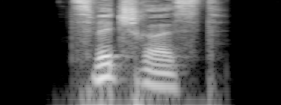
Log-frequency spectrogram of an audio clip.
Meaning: second-person singular subjunctive I of zwitschern
- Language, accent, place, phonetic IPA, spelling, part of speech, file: German, Germany, Berlin, [ˈt͡svɪt͡ʃʁəst], zwitschrest, verb, De-zwitschrest.ogg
